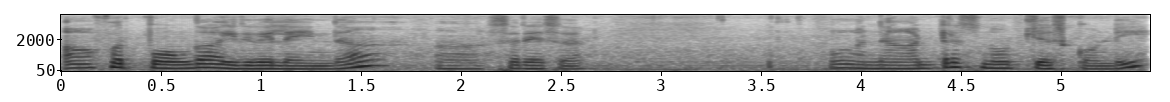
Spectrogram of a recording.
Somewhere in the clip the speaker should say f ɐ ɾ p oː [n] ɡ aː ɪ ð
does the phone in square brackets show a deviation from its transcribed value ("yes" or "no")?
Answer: yes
